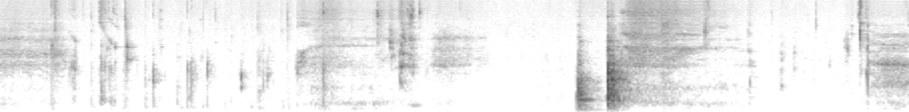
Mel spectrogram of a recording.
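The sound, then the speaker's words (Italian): Someone takes a sip of water: faint clicks and small mouth noises, then one louder wet gulp and swallow, with no talking. “Aspettate, faccio un sorso d'acqua.”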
